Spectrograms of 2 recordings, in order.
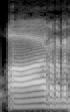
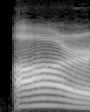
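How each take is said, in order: First: "आर" with a hard Urdu rolled r; wrong rolled R. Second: "आर" drawn out with a smooth untrilled r, louder; English R. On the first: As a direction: tap the r at the end of "आर". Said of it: "वो आर नहीं बोलना है". ("आर" में र को कड़ा बोलना) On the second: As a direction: model "आर" strongly, tongue never tapping. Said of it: "इस आर का जो प्रोनाउंसिएशन करना है". (बिना लुढ़काए, लंबा अंग्रेज़ी "आर") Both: Shown as a demonstration.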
